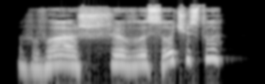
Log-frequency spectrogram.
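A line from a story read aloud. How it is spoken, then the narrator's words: Hesitant trembling, forced out. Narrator (Russian): Неуверенно дрожащим голосом выдавил все тот же командующий отрядом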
